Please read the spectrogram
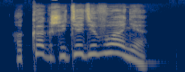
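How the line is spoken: Exclaiming. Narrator (Russian): воскликнула Юля

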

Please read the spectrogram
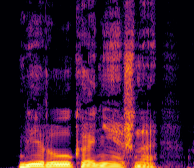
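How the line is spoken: Sigh. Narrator (Russian): вздохнул я

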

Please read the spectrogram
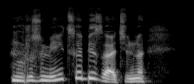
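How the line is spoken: Emphatic, brooking no argument. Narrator (Russian): воскликнула она тоном, исключающим всякую возможность дискуссии

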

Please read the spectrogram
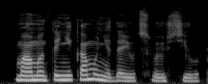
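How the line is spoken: Instructive tone. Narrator (Russian): поучительным тоном сказал Семен

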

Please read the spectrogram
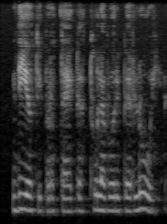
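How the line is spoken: Plain. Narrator (Italian): rispose

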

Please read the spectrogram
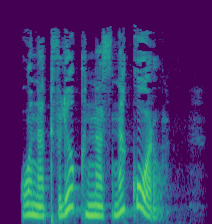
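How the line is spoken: Angry. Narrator (Russian): зло сказала Киара

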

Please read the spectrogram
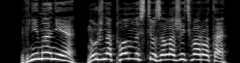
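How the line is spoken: Shouted. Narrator (Russian): крикнул Цинь-Лун

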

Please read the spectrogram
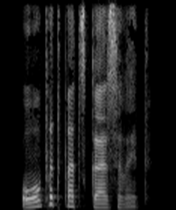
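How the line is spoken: Cold smirk. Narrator (Russian): холодно усмехнулся Иржин

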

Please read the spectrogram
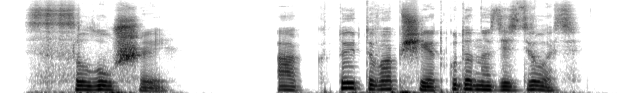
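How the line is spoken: Quiet address. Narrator (Russian): Тихо обратился Ронан к брату

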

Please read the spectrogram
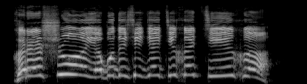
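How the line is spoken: Shouting. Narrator (Russian): закричал Дональд

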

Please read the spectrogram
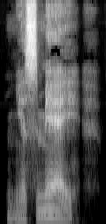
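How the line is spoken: Growling like wounded animal. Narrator (Russian): Он издал рычание, похожее на стон раненого зверя

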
